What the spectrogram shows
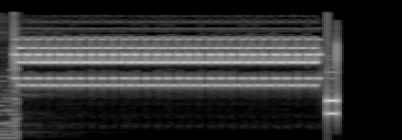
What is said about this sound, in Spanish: Ahora suena el celular.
